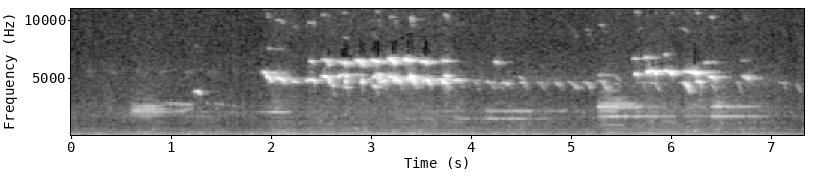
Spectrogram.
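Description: Faint birds chirping, two bouts of rapid high twittering over a quiet outdoor background.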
